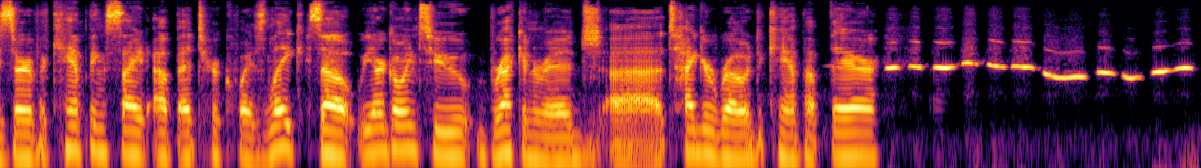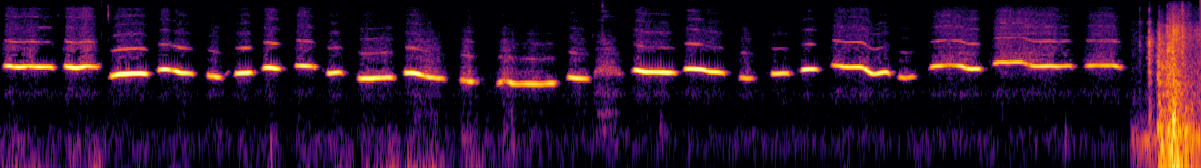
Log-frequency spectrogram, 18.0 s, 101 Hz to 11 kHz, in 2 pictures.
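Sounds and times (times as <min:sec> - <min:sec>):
person whistling a tune: 0:06.6 - 0:17.5.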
